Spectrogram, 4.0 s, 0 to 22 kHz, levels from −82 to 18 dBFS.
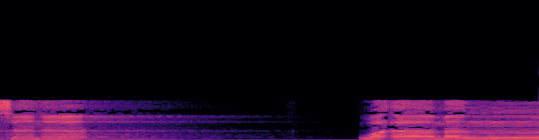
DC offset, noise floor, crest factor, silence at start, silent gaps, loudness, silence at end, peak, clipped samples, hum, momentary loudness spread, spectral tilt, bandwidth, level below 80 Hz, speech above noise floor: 0.3%; -69 dBFS; 18 dB; 0 s; none; -20 LUFS; 0 s; -6 dBFS; under 0.1%; none; 18 LU; -2 dB/octave; 6.6 kHz; -72 dBFS; 49 dB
